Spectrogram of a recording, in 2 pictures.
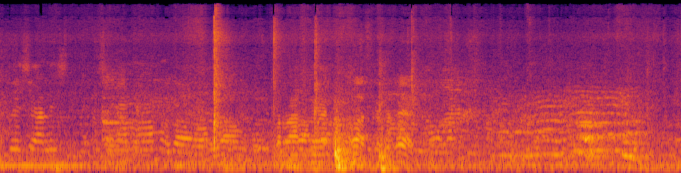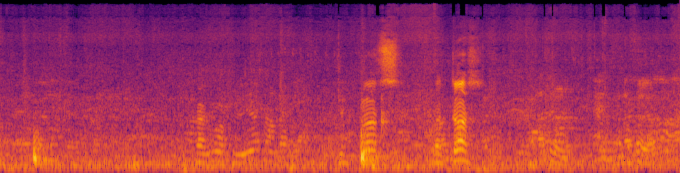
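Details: Raging bull unloading from a truck; loud, low moos early on, then handlers shouting, clattering knocks and bangs, and music in the background.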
